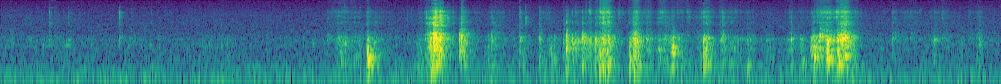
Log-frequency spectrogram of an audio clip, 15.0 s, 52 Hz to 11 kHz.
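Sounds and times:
cardboard scraping and rustling: 4.9s - 14.8s.

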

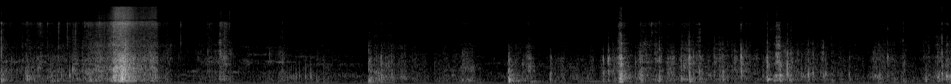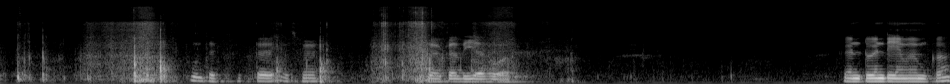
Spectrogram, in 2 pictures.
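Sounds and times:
plastic mailer ripping: 0.0s - 2.4s
cardboard box crinkling and tapping: 3.6s - 11.3s.

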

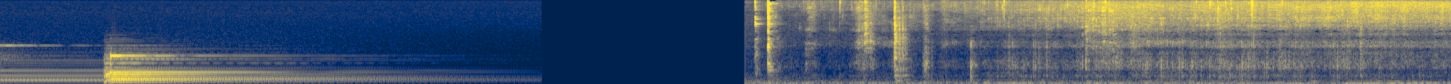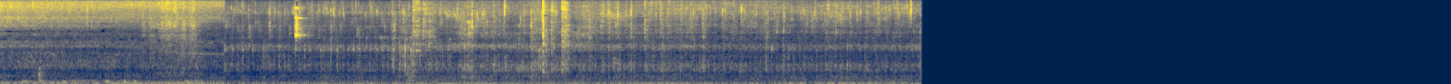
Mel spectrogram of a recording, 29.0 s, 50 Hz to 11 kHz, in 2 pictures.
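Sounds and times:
oil sizzling and bubbling: 7.5s - 23.8s.

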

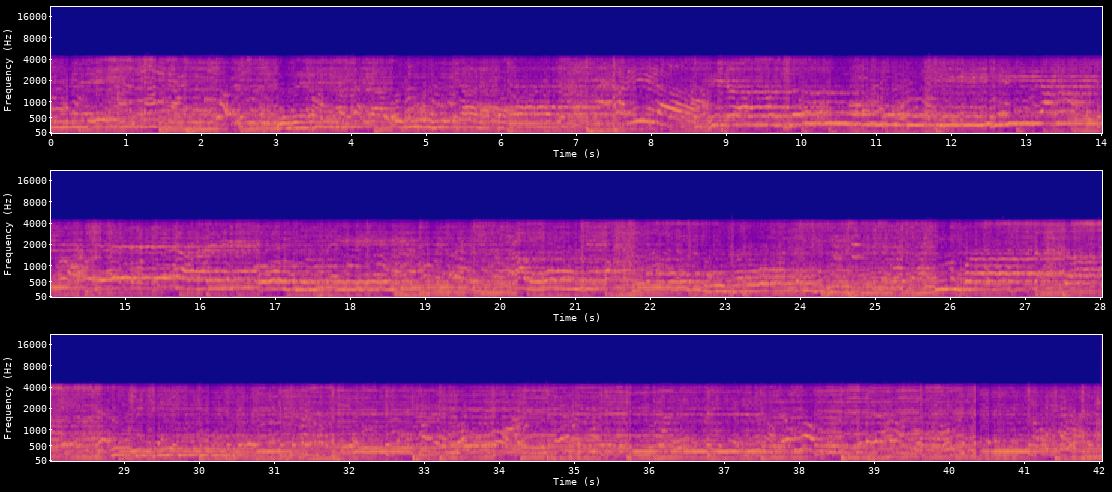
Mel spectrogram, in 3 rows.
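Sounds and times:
backing music with bass line: 0.0s - 42.0s
man singing into a microphone: 0.0s - 42.0s.

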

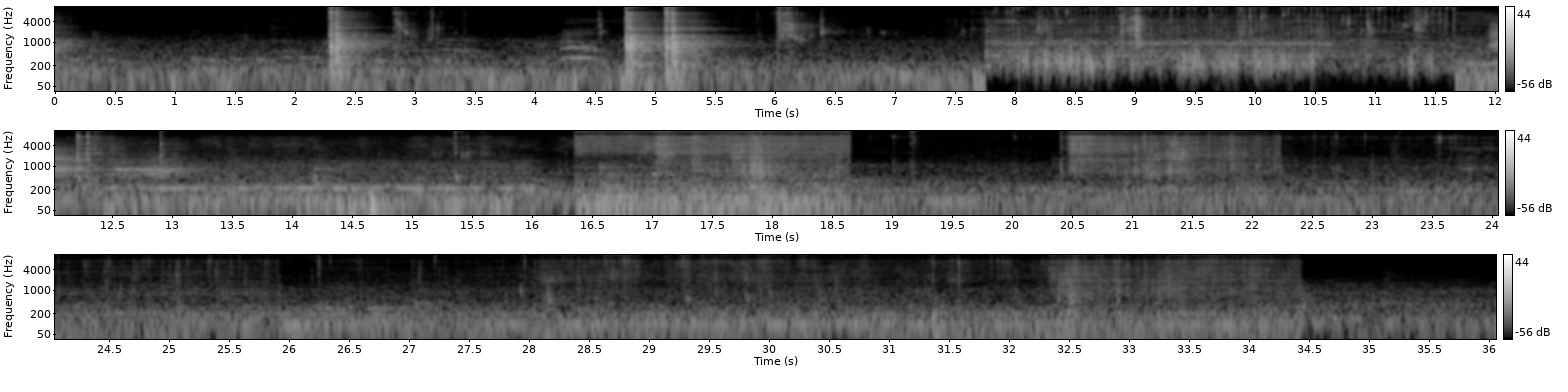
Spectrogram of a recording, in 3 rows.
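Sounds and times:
bread sizzling in a pan: 16.4s - 18.7s, 20.4s - 34.4s.

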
